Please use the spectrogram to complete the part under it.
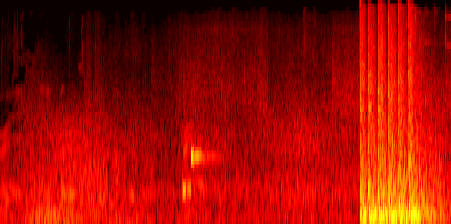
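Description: A quiet stretch of shooter video game ambience, with a brief electronic blip, gives way to a loud, rapid burst of automatic gunfire near the end.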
